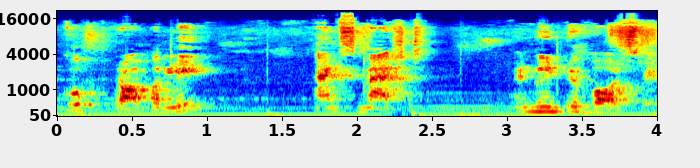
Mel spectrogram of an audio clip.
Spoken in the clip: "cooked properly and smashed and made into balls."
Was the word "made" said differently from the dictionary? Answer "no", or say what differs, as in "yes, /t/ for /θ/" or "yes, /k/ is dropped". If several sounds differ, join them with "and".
yes, /d/ is dropped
